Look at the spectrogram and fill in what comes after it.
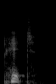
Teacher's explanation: The first consonant of pit has an extra puff of air after it, right? Which is not found after the P of spit. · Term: aspiration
